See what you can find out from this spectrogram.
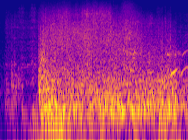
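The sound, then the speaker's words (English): A sudden loud boom bursts from a steam locomotive's funnel as the train surges ahead, a sharp onset that swells into a sustained, dense roaring rush of noise. “An explosion from the train's funnel sparks a burst of speed.”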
